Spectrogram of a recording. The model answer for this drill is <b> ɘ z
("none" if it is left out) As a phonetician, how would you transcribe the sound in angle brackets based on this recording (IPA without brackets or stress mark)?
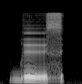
b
